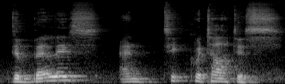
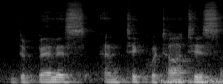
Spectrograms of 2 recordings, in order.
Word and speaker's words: De Bellis Antiquitatis: De Bellis Antiquitatis, I think is the way you're supposed to pronounce it.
